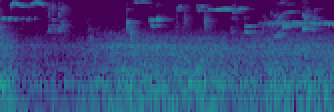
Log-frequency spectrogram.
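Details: A Barn swallow gives a rapid jumble of high twittering and squeaky notes, several per second, over a soft background hiss.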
